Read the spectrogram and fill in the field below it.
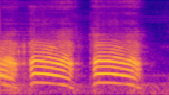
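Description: A human voice imitating a crow's caw: two drawn-out, harsh vocal calls separated by a short pause, loud and close with no other sounds.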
